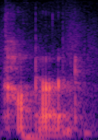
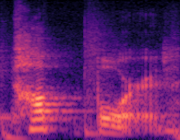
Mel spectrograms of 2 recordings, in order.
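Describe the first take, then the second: First: The word is blended into one smooth unit. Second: The word is split into cup and board. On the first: The speaker calls it right. "the correct pronunciation" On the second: The speaker calls it wrong. "like kind of separate the word a little bit into cup and board"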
